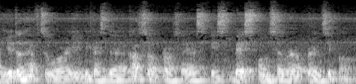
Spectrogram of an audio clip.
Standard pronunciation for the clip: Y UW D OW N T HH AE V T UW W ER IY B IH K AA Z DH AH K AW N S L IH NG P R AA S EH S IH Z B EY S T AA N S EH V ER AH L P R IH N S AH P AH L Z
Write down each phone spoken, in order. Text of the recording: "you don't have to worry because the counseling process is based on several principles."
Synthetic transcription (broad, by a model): Y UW D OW N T HH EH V T UW W ER IY B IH K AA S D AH K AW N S IH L P R AA S EH S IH S B EY S T AA N S EH V ER AH L P R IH N S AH P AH L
